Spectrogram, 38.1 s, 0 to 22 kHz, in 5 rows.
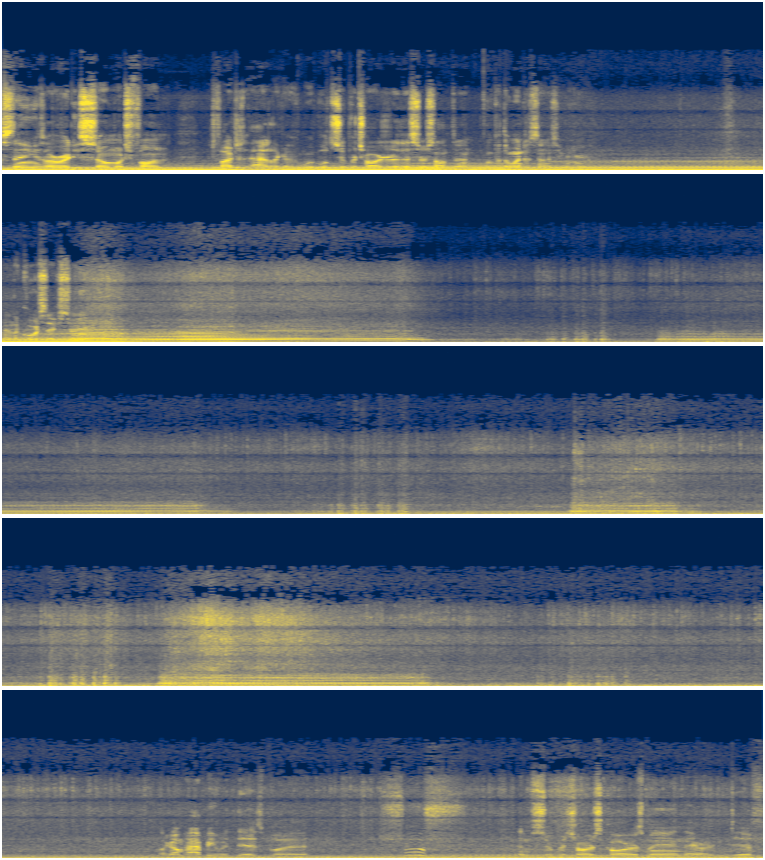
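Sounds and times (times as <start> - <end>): low exhaust rumble: 0.0 - 10.1, 26.1 - 38.0
car engine revving: 0.0 - 12.1, 12.9 - 38.0.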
